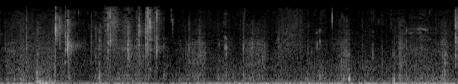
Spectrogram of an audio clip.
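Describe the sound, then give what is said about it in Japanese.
Someone bites into a crispy chocolate and strawberry mille-feuille, and the flaky layered pastry gives a run of quiet, irregular crunches and crackles that continue throughout. “あ結構中はサクッとしてるんですねそしてこのミルフィーユの生地で中サクサクで”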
